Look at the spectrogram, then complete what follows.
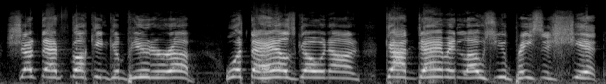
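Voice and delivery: high, full-voiced enraged shouting; exasperated angry outburst; furious Lester. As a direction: rage at a broken machine, yelling. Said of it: "Lester's like".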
